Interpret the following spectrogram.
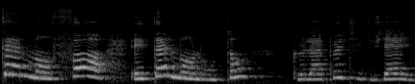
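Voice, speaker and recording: This woman's voice is high in pitch. It rises and falls across a very wide range. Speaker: storyteller. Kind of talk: children's story telling. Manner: gentle, soft.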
